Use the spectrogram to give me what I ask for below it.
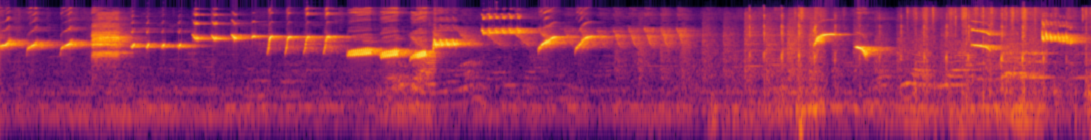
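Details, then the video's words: {'caption': 'Agitated male Asian pied starling singing its mimicked repertoire: loud rhythmic whistled notes in quick succession, then varied sweeping and buzzy phrases, later more scattered chirps and whistles.'} "Si Jalu Emosi | Suren Ngamuk | Full Isian"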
